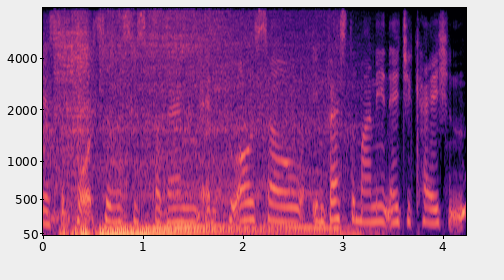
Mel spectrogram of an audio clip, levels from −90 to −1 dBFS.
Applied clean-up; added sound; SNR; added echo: none; Engine / Car; -4 dB; none.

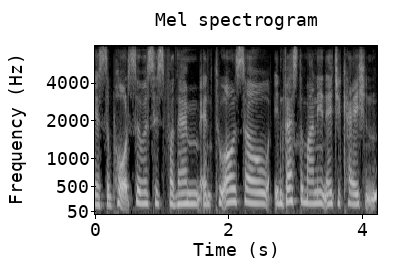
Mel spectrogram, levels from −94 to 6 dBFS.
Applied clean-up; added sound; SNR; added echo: none; none; none; none.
